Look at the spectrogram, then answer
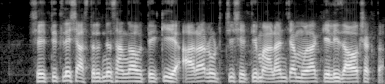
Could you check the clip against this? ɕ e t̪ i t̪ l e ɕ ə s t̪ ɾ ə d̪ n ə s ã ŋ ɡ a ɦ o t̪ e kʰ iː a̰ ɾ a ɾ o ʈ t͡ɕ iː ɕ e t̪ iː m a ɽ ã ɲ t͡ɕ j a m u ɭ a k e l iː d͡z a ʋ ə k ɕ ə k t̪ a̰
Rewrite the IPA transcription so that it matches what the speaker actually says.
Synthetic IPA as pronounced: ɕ e t̪ i t̪ l e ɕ a s t̪ ɾ ə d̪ n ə s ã ŋ ɡ a ɦ o t̪ e k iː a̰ ɾ a ɾ o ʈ t͡ɕ iː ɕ e t̪ iː m a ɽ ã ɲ t͡ɕ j a m u ɭ a k e l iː d͡z a ʋ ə k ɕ ə k t̪ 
